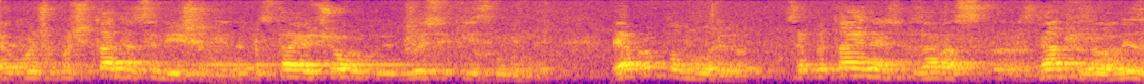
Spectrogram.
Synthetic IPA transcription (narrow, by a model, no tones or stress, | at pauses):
xɔt͡ʃʊpɔt͡ʃɪ̥t̪at̪ɪt̪sɛɾʲiʃenʲːɐnɛpʲɪt̪st̪aʋʲijʊt͡ʃɔɦʊt̪ʋʲid̪blusʲjɐkʲisʲzʲmʲinɪ | japɾɔpɔmɔɾʲujʊsɛpɪt̪anʲːɛzɑɾɐszʲnʲat̪ɪzɐɦɐlʲiz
